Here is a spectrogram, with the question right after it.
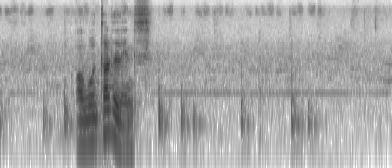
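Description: Brief scratches of writing on a board during an optics lesson, a few short strokes and taps spaced out after a person speaks briefly, quiet and close.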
